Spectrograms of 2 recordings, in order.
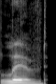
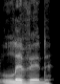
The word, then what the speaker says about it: lived: mugged hummed used quizzed lived not livid that's another word not livid lived I wished I lived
